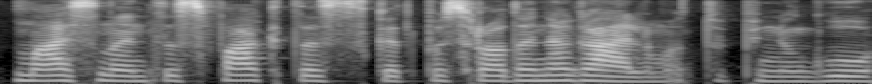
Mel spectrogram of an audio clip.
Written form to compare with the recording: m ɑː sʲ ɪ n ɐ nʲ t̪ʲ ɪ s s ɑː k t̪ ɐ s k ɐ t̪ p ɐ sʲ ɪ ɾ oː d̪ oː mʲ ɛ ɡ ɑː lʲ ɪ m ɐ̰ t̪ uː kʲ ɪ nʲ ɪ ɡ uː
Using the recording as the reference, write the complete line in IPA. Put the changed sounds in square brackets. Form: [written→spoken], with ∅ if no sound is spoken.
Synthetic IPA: m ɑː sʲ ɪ n ɐ nʲ t̪ʲ ɪ s [s→f] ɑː k t̪ ɐ s k ɐ t̪ p ɐ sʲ ɪ ɾ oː d̪ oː [mʲ→nʲ] ɛ ɡ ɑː lʲ ɪ m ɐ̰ t̪ uː [kʲ→pʲ] ɪ nʲ ɪ ɡ uː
